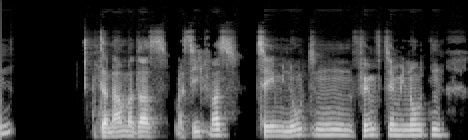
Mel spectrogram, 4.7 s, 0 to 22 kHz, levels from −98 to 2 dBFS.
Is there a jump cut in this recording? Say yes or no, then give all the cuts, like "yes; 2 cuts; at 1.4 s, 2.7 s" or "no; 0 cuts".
yes; 1 cut; at 2.5 s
